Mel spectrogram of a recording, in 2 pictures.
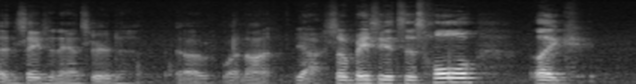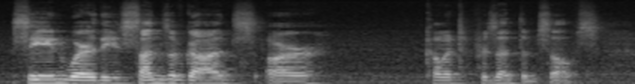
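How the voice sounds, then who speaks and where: Long, frequent pauses break up a man's speech at a fairly slow pace. His medium pitch carries fairly even intonation. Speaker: Bible teacher. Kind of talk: casual Bible study discussion. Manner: halting, many fillers.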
